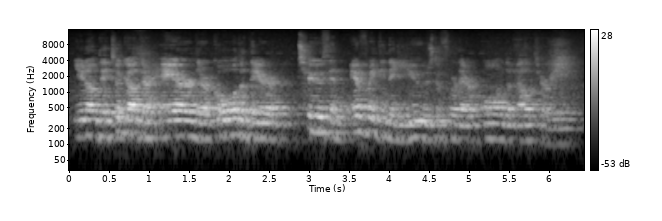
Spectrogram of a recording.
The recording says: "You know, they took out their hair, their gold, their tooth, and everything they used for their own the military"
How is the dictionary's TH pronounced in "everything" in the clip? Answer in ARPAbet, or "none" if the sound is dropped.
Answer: TH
